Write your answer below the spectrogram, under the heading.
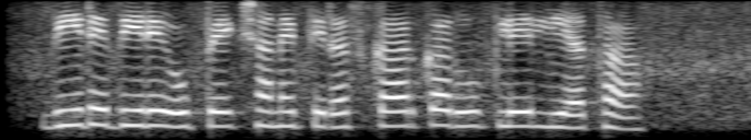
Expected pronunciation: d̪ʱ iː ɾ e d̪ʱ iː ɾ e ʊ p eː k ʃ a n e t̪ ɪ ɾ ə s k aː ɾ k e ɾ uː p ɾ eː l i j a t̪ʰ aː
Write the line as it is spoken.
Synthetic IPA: d̪ʱ iː ɾ e d̪ʱ iː ɾ e ʊ p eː k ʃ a n e t̪ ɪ ɾ ə s k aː ɾ k a ɾ uː p l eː l i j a t̪ʰ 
